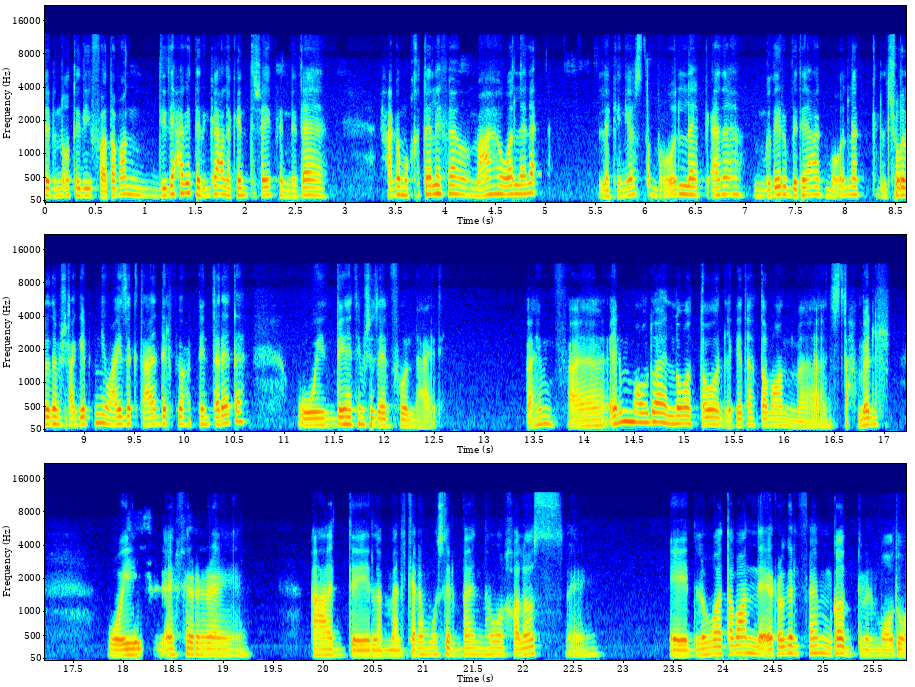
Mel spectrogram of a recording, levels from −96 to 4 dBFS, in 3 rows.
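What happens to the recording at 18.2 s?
Speech suppressed in double talk occurs from 18.14 to 18.41 s: the speech dips sharply, by about 25 dB at its deepest, for roughly a third of a second. An echo canceller likely mistook the talker for loudspeaker echo while both sides spoke, and turned the speech down.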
